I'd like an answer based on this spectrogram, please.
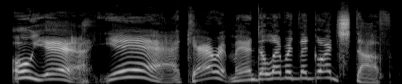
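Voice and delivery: slow, high, exaggerated raspy voice; Carrot Man. A narrator's reading. Vinny announcing himself to the kids, exaggerated raspy smoker's voice. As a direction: exaggerate a smoker's rasp, drawn out. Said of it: "Vinny kept going with the voice".

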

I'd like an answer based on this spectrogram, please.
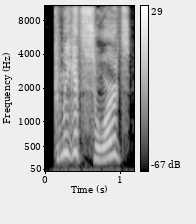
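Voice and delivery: put-on high-pitched hopeful kid; eager child. A narrator's reading. Boy asks his dad for a sword, eager.

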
